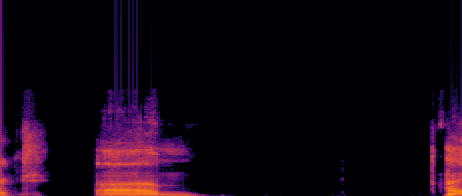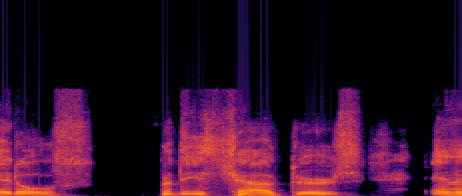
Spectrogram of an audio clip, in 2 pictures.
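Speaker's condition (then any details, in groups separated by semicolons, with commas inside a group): Cerebral palsy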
